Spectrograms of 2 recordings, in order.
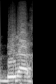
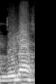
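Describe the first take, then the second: First: The word begins with a b sound. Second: The word begins with a v sound. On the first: This is how people in Bengal say it. "బిలాస్ అంటారు" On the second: This is how people here say it. "మనం విలాస్ అంటే"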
